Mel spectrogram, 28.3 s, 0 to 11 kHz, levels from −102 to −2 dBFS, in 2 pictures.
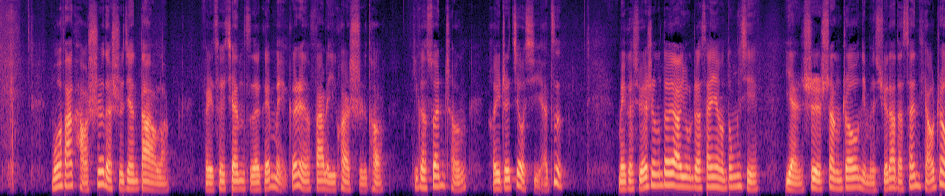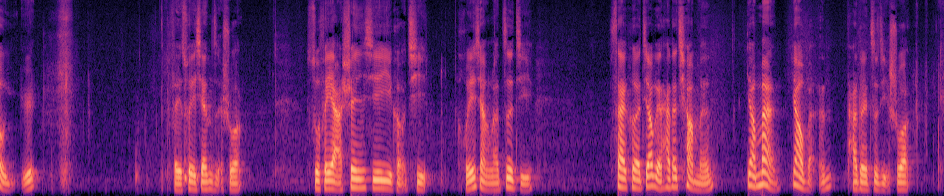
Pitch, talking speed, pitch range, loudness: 135 Hz, 195 characters per minute, 120-155 Hz, -23 LUFS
